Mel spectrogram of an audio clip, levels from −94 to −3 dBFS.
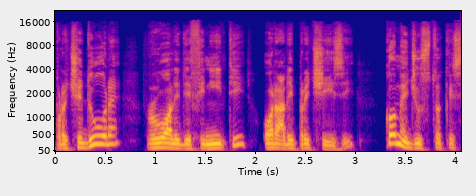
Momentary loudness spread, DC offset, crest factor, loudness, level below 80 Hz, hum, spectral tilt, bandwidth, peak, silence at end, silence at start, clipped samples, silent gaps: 11 LU; under 0.1%; 16 dB; -19 LUFS; -52 dBFS; none; -5 dB/octave; 16.5 kHz; -2 dBFS; 0 s; 0 s; under 0.1%; none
